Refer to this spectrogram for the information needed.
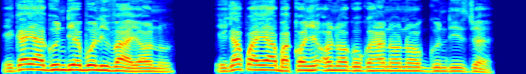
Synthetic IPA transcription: ɪ˨ɡa˦ɣa˦ɡʊ˦n̩˦dɪ˦e˦bo˦li˨va˨jɔ˦nʊ˦ | ɪ˨ɡa˦kʷa˨ɣɪ˦a˦ɡ͡ba˨ko˦ɲe˦ɔ˦nʊ˦ɔ˦ɡʊ˨ɡʊ˦ɦa˦n˦ɔ˦nʊ˦ɔ˦ɡʊ˦ɡʊ˦n̩˦dɪ˦i˦zre˦˨l

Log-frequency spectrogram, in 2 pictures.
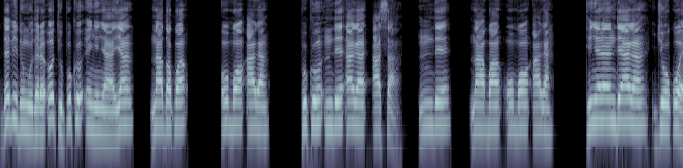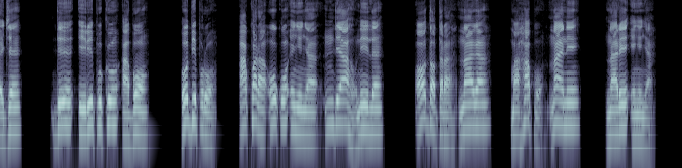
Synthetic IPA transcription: de˦vi˨dŋ̩˨ŋʷu˨de˨ɾe˨ʔo˦tu˨pu˦ku˦ʔe˨ɲɪ˨ɲa˨ja˦ | na˦˨dɔ˦kʷa˦ | ʊ˦ɡ͡bɔ˦ʔa˦ɣa˦ | pu˦ku˦n̩˦dɪ˦ʔa˦ɣa˦a˦sa̰˨ | n̩˦dɪ˦ | na˨a˨ɡ͡ba˦ʊ˦ɡ͡bɔ˦a˦ɣa˦ | ti˦ɲe˦ɾe˦n̩˦dɪ˦a˦ɣa˦d͡ʒu˦ʊ˦kʷʊ˦e˨d͡ʒe˦ | dɪ˦i˨ɾi˦pu˦ku˦a˨bʊ˦ɔ˦ | o˦bi˦pʊ˨ɾʊ˨ | a˦kʷa˦ɾa˨ʔʊ˦kʷʊ˦ʔɪ˨ɲɪ˨ɲa˨n̩˦dɪ˦a˦ɦʊ̰˨niː˦le˦ | ɔ˦dɔ˨ta˨ɾa̰˨na˦ɣa˦ | ma˨ɦa˦pʊ̰˨na˦˨˦nɪ˦ | na˨ɾɪ˦ʔɪ˨ɲɪ˨ɲa̰˨

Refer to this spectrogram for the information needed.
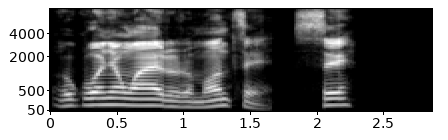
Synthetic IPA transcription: o˦kʷu˦o˦ɲe˦ŋʷa˨ɲɪ˦ɾʊ˨ɾʊ˨m̩ɔ˦n̩˦tɪ̰˨sɪ˦

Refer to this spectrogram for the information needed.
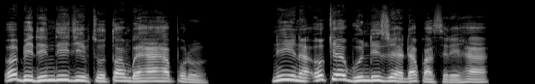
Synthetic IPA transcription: o˦bi˨dɪ˨n̩˦dɪ˦i˦d͡ʒi˦p̚tʊ˨tɔ˦ŋ͡m̩˨ɡ͡be˨ɦa˦ɦa˦pʊ˨ɾʊ̰˨ | ni˦ɦi˦na˨ʔo˦ke˦e˦ɡʷu˨n̩˦di˦zre˨lda˦kʷa˨sɪ˨ɾɪ˨ɦa˦

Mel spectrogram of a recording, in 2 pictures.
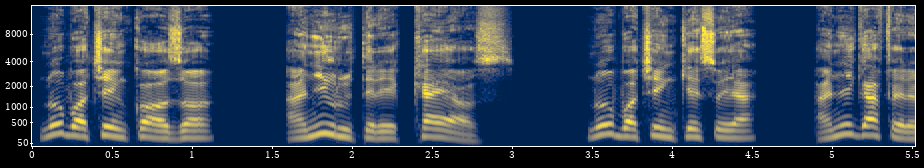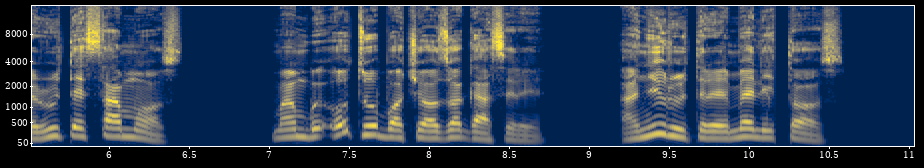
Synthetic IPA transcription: nʊ˦bɔ˨t͡ʃɪ˦ŋ̩˨kɔ˦˨zɔ˦ | a˨ɲɪ˦ɾu˨te˨ɾe˨ka˦ɔ̰˨s | nʊ˦bɔ˨t͡ʃɪ˦ŋ̩˨ke˦so˦ja˦ | a˨ɲɪ˦ɡa˦fe˨ɾe˨ɾu˦te˦sa˦mɔ̰˨s | ma˨ŋ͡m̩˨ɡ͡be˨ʔo˦tu˨˦bɔ˨t͡ʃɪ˦ɔ˨zɔ˦ɡa˨sɪ˨ɾɪ̰˨ | a˨ɲɪ˦ɾu˨te˨ɾe˨me˦li˦tɔ˨s

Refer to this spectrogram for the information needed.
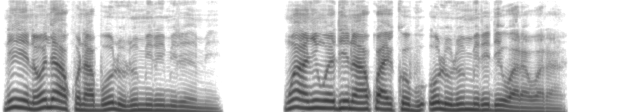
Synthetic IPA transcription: ni˦ɦi˦no˦ɲe˦a˦˨kʷʊ˨na˨bʊ˨o˦lu˨lu˨˦mi˦ɾi˦mi˦ɾi˦e˨mḭ˦ | ŋʷaː˦˨ɲɪ˦ŋʷe˦dɪ˦na˨a˦kʷa˦i˨ko˦bu˨ʔo˦lu˨lu˦m̩˦mi˦ɾi˦dɪ˨wa˨ɾa̰˨wa̰˨ɾa̰˨

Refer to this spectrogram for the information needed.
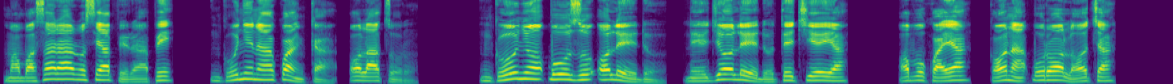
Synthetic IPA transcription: ma˨ɡ͡ba˨s̬a˦ɾa˦a˦ɾʊ˦sɪ˦a˦pi˨ɾa˨pɪ˦ | ŋ̩˨ko˦ɲe˦na˨a˦kʷa˦ŋ̩˨ka̰˨ɔ˦la˦tʊ̰˨ɾʊ̰˨ | ŋ̩˨ko˦ɲe˦ɔ˦k͡pʊ˦zʊ˦ʔɔ˦le˨do̰˨ | ne˨d͡ʒi˦ɔ˦le˨do˨te˦t͡ʃi˦e˦ja˦ | ɔ˦bʊ˦kʷa˨ja˦kɔ˦na˨a˨k͡pʊ˦ɾʊ˦ɔ˦lɔ˨ɔ˦t͡ʃa˦

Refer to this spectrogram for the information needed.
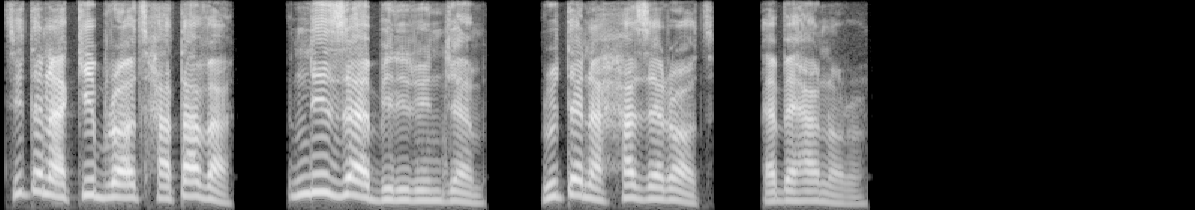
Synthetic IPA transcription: si˦t̬e˦na˨ki˦bɾɔ˨tha˨ta˦va˨ | n̩˦dɪ˦i˦zae˦˨bi˨ɾi˨ɾi˨n̩˨d͡ʒe˨m̩˨ | ɾu˦te˦na˨ha˦ze˦ɾɔ˨t | e˦be˦ɦa˦nʊ̰˨ɾʊ̰˨

